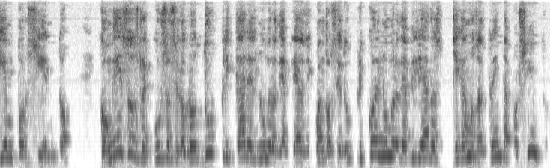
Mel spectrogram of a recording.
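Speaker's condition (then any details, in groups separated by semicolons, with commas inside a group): No condition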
